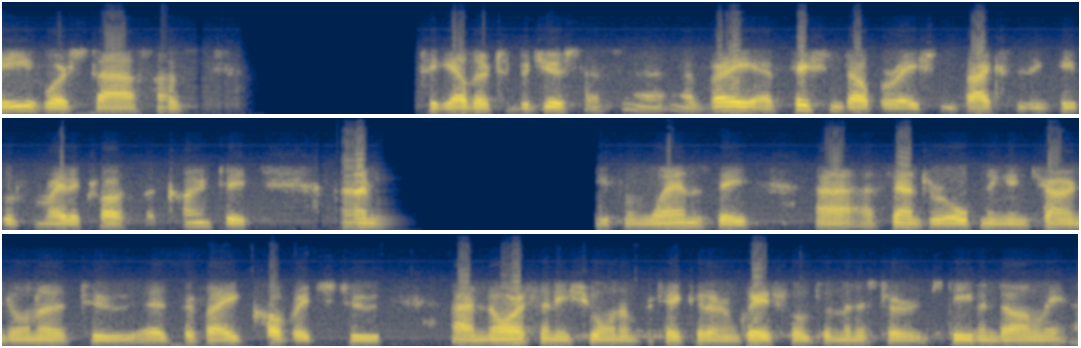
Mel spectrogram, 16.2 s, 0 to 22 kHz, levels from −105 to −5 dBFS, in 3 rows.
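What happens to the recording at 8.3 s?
A long network dropout runs from 7.26 to 8.37 s, so at 8.3 s the audio is still in the gap, just before it resumes. This is likely a stretch of about 1.1 s of audio that never arrived. The receiver carries the last sound on as a fading buzz or hiss for roughly a tenth of a second, then leaves about 0.97 s of silence. Playback returns at 8.37 s without the lost portion.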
